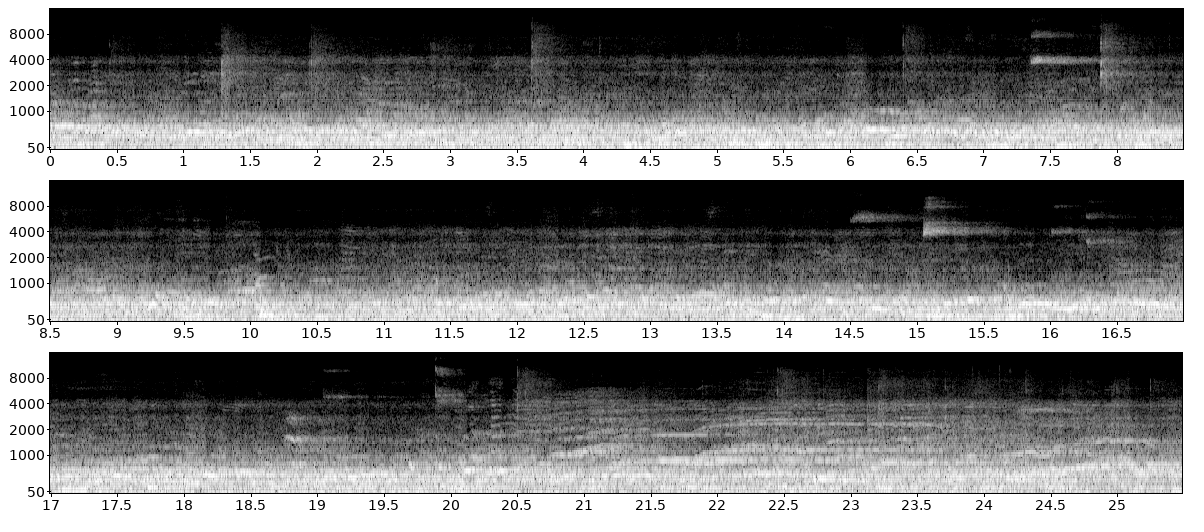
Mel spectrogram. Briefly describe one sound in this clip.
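A crowd murmurs steadily in a large echoing gym.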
